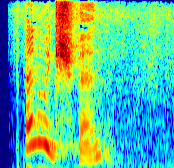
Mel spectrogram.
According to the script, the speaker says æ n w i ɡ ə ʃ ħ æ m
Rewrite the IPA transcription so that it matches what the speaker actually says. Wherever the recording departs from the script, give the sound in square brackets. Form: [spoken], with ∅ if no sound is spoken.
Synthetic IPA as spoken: æ n w i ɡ ə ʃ [f] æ [n]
